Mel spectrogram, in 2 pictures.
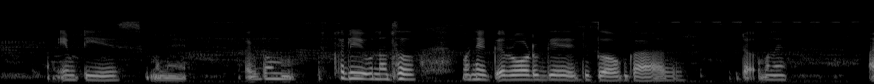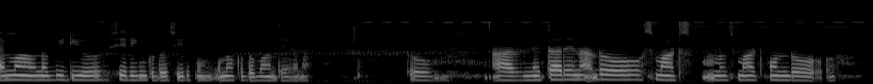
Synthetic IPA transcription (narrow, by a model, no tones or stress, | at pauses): ɛmʈiesma̰nɛ | ɛ̰k̚d̪ɔm | kʰəliɔnad̪ɔmanɛɾɔɖɡɛd͡ʒut̪uaɔŋkaːɾ | ɛʈa̰ʔmanɛ | a̰jmaɔnabʱiɖijoʃɛɾiŋɡkɔd̪ɔsɛɾikɔmɔ̰nakɔd̪ɔbãnd̪ɛjakana | t̪ɔ | aɾnɛt̪aɾɛna̰ʔd̪ɔsmaɾʈsmaɾʈpʰond̪ɔ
